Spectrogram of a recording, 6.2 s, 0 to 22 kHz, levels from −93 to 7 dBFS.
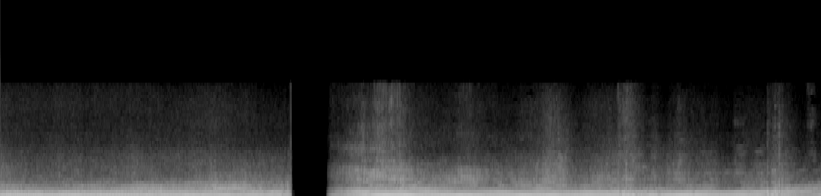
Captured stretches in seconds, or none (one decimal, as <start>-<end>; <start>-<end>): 0.0-6.2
